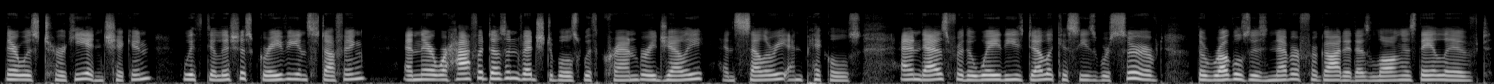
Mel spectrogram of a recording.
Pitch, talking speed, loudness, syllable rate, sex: 215 Hz, 175 wpm, -21 LUFS, 5.5 syllables/s, female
